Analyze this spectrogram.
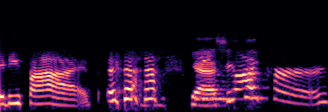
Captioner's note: chuckles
